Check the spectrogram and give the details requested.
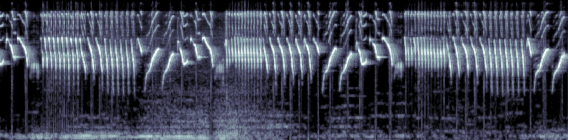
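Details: Canary delivering a long song used as a tutor for young birds: repeated cycles of quick upswept whistles followed by fast, even, high trills, steady and continuous across eleven seconds.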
